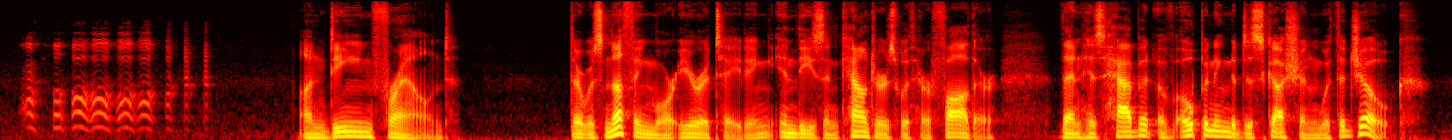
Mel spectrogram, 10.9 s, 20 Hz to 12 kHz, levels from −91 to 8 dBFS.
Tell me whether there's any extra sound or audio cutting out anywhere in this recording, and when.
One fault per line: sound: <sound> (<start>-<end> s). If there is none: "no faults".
sound: laugh (0.1-1.7 s)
